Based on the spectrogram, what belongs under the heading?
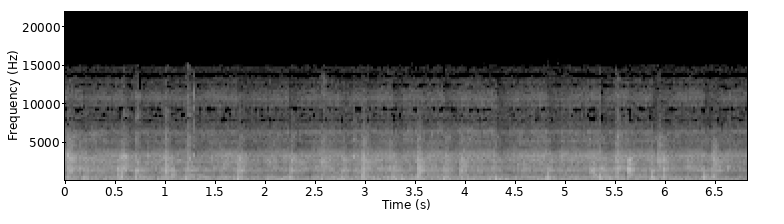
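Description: Passenger carriages of a train running along the line: a steady rumble of wheels on track with frequent irregular clicks as the wheels pass over rail joints.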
